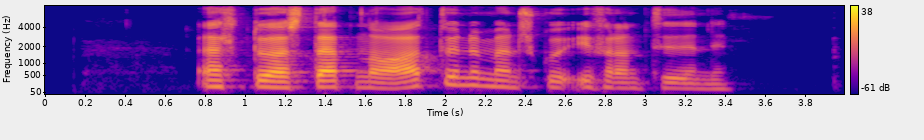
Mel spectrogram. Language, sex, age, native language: Icelandic, female, 50-59, Icelandic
